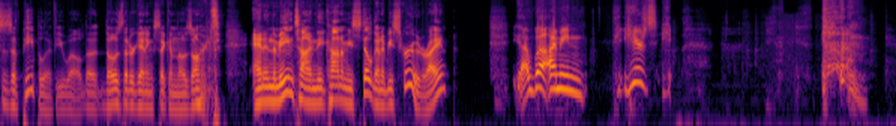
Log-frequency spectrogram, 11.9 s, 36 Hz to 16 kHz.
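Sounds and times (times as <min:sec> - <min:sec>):
speech: 0:00.0 - 0:09.0, 0:11.0 - 0:11.6
harsh coughing: 0:10.6 - 0:11.7.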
